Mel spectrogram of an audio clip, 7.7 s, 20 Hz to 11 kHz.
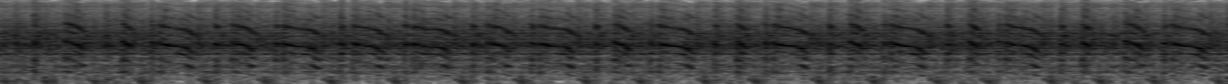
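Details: BMW E36 hard start: long steady cranking at roughly eighty strokes a minute without the engine catching; prolonged hard start, cause suspected but not confirmed.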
